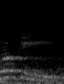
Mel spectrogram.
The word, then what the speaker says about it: Mookie: It rhymes with cookie, but it starts with an M. Mookie.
